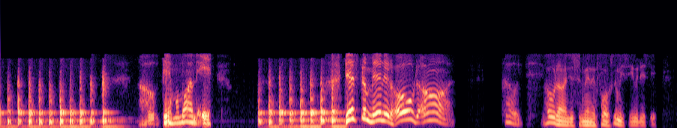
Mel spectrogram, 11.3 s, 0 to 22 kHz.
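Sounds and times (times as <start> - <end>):
knocking on a radio studio door: 0.0 - 2.0, 4.3 - 5.9
speech: 2.8 - 3.7, 5.8 - 7.6, 8.4 - 11.1.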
